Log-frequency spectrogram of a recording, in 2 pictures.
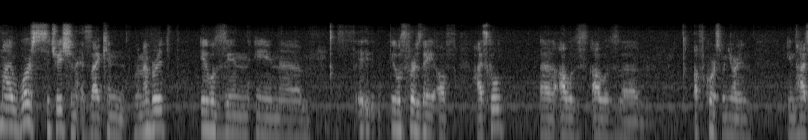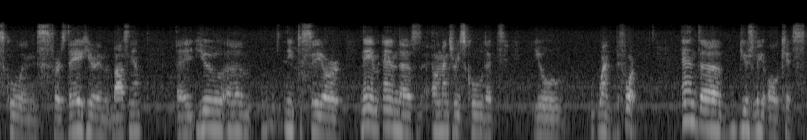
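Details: Adult man who has stammered since early childhood, noticed in kindergarten, beginning after a trauma; still stutters, controlled by hand movements, pacing and breathing; word repetitions heard; stuttering.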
